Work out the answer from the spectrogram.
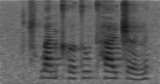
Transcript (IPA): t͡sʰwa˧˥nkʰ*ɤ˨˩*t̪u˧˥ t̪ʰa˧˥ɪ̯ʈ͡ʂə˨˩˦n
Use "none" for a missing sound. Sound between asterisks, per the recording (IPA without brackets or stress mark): ɤ˨˩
